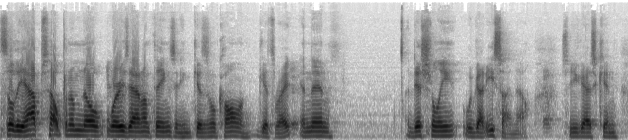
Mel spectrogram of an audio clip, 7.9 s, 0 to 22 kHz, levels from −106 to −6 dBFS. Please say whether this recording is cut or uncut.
cut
